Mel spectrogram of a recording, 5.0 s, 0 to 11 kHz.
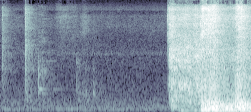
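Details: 1978 Harley Shovelhead FXS Lowrider first start after long storage, tanks cleaned, petcock rebuilt, rewired, carb accelerator pump redone: clicks, then V-twin catches into loud, lumpy but steady idle; normal start.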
